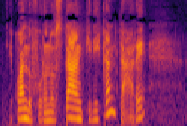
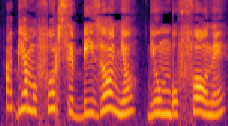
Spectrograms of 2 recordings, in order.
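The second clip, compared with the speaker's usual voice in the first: jester voice; 7 semitones higher, 7 dB louder, slower than usual. Acted. Jester's mocking question.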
